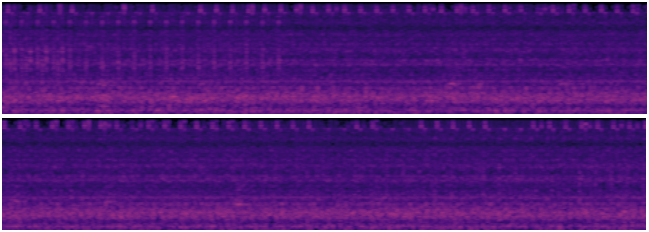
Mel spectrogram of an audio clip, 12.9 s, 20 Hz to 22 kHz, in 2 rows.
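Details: 2.9 Vortec showing 69,xxx, idling: light fast ticking about three a second running evenly over a busy top end; lifter tick.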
